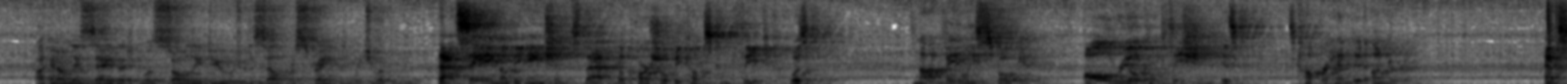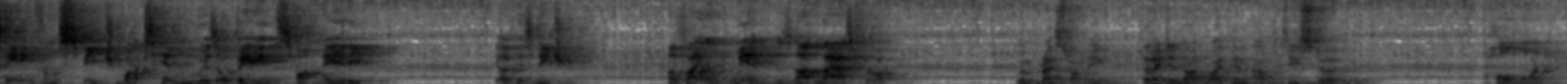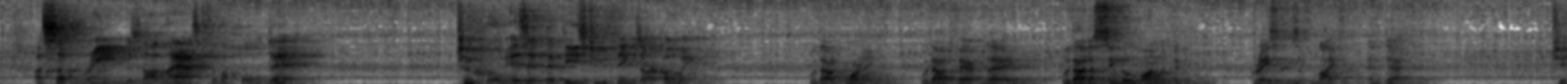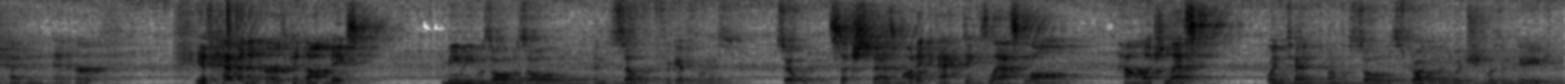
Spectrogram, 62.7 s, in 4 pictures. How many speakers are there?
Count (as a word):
two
